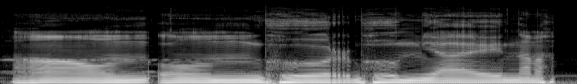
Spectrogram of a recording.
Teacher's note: All the vowels are long except for Namah. And at the end of Namah, you will hear that visarga being like a mini exhale. Also the H in Bhu and Bhumyai.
